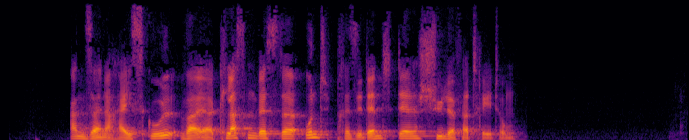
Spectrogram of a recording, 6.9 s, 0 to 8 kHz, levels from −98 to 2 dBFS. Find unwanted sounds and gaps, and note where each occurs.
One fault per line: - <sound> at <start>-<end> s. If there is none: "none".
none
